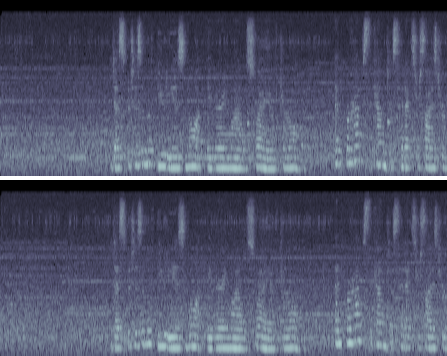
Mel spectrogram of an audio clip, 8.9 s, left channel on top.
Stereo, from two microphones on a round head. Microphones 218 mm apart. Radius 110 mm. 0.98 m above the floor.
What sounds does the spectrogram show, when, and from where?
2.2 s a woman speaking: 30° left (ahead or behind), 3.5 m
